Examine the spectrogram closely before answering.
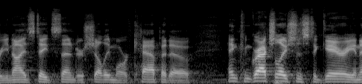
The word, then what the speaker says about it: Capito: Capito.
